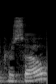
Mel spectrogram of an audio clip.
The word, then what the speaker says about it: Persell: To my immediate left, someone who's not been with us before, I think we decided, from District 5A, Bemidji, Representative John Purcell. Am I pronouncing that right?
